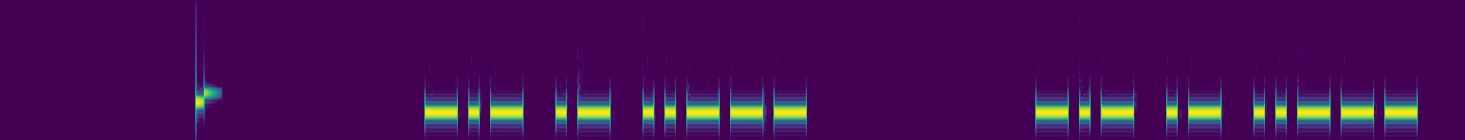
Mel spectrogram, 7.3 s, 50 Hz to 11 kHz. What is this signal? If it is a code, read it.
Morse code, heard as a keyed tone, about 22 wpm, 700 Hz. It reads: KA2 KA2
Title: USA Call Sign Prefixes - Repeated 2x - 22wpm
